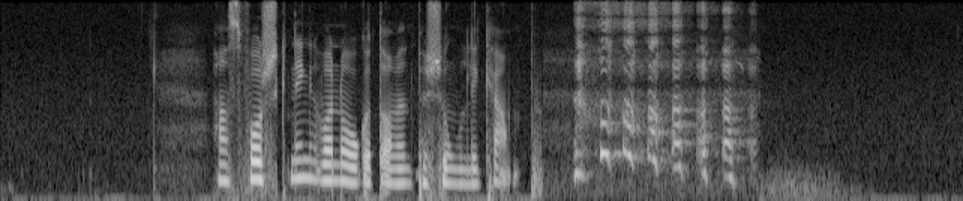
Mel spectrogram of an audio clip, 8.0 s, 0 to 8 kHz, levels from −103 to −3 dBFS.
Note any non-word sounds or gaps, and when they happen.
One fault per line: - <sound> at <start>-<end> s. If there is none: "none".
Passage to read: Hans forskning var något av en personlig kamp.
- laugh at 4.8-6.3 s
